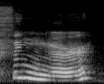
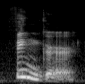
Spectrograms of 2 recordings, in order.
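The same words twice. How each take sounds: First: No separate g is heard after ng. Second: A clear hard g follows the ng. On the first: The speaker calls it wrong. "you wouldn't say finger" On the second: The speaker calls it right. "you clearly pronounce the, the g sound"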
